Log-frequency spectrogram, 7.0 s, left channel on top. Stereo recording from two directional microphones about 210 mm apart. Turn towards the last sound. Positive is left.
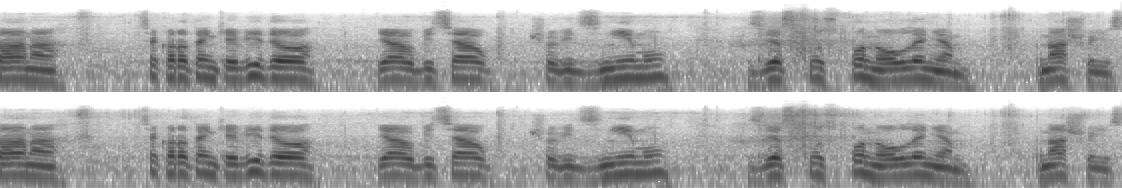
turn(degrees=0)  # may be behind; listen again after turning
